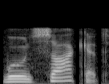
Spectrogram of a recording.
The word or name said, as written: Woonsocket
